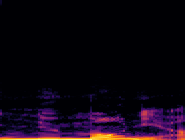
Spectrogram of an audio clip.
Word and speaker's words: pneumonia: pneumoni Pony yeah and in English we you say say pneumonia yeah we we take away the P yeah yeah we take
